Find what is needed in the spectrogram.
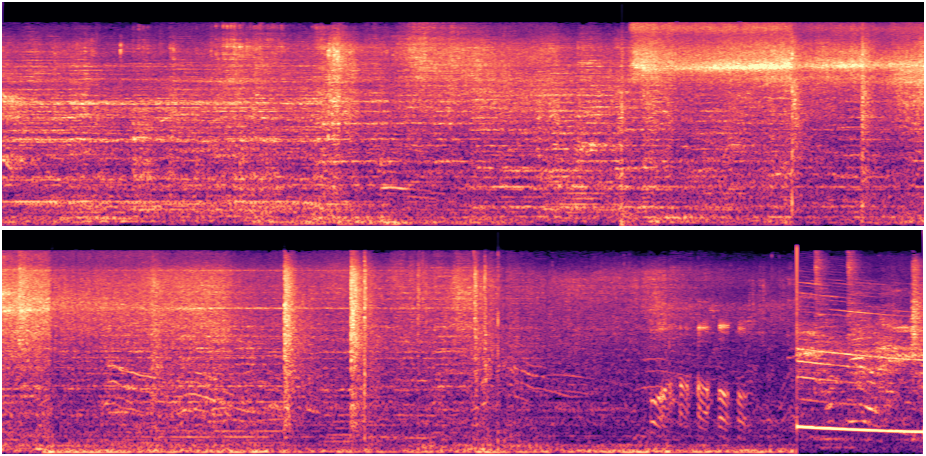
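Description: Live stunt show sound: music and amplified voices over a motorboat engine. From about ten seconds in, a heavy low rumble with several sharp bangs as pyrotechnic fireballs go off over the water. The sound breaks off abruptly just before the end.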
